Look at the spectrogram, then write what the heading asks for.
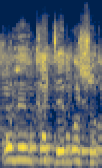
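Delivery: fervent, high, loud, preaching exhortation.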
